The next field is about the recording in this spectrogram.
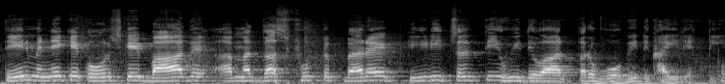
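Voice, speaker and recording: Speaking with hardly any pauses, a man with a high pitch and ordinary pitch variation is heard amid noticeable background noise and audible room echo. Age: 70s. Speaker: patient giving testimonial. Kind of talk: testimony.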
